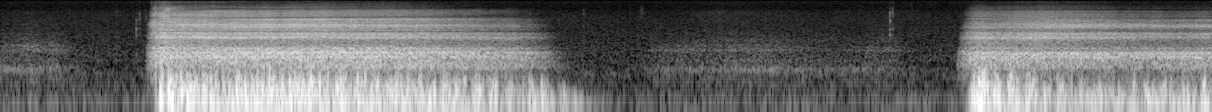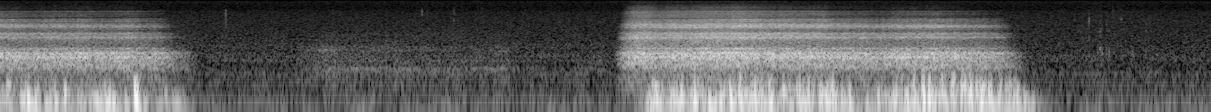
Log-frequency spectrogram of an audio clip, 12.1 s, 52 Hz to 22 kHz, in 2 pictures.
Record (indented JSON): {
  "exhalation_length": "12.1 s",
  "exhalation_amplitude": 3311,
  "exhalation_signal_mean_std_ratio": 0.55,
  "survey_phase": "alpha (2021-03-01 to 2021-08-12)",
  "age": "18-44",
  "gender": "Male",
  "wearing_mask": "No",
  "symptom_cough_any": true,
  "symptom_shortness_of_breath": true,
  "symptom_fatigue": true,
  "symptom_fever_high_temperature": true,
  "symptom_headache": true,
  "symptom_onset": "3 days",
  "smoker_status": "Never smoked",
  "respiratory_condition_asthma": false,
  "respiratory_condition_other": false,
  "recruitment_source": "Test and Trace",
  "submission_delay": "2 days",
  "covid_test_result": "Positive",
  "covid_test_method": "RT-qPCR",
  "covid_ct_value": 17.2,
  "covid_ct_gene": "ORF1ab gene",
  "covid_ct_mean": 20.6,
  "covid_viral_load": "170000 copies/ml",
  "covid_viral_load_category": "Low viral load (10K-1M copies/ml)"
}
